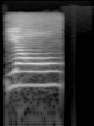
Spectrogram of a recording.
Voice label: "yao1", Chinese

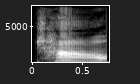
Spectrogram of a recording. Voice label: "chao3", Chinese

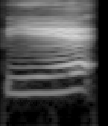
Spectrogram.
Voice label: "bie2", Chinese; chinese-voice

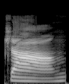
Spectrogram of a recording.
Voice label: "zhang3", Chinese; chinese-voice

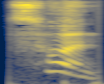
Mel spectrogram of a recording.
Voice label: "cun4", Chinese

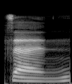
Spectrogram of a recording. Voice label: "zen3", Chinese; chinese-voice

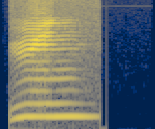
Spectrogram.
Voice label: "yun1", Chinese; chinese-voice

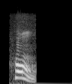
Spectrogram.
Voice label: "tong4", chinese voice

